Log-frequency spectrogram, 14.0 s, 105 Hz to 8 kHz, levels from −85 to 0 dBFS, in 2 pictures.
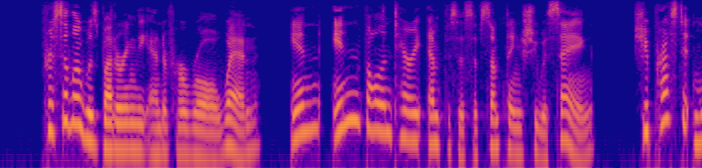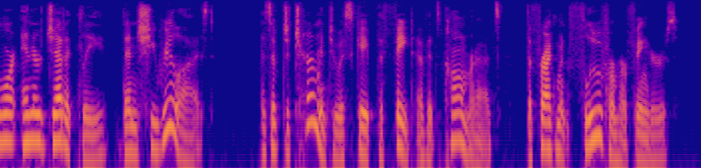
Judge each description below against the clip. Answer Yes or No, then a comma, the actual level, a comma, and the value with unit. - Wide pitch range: Yes, wide, 7.1 semitones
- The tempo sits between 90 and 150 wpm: No, average, 175 wpm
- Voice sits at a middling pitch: Yes, medium, 175 Hz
